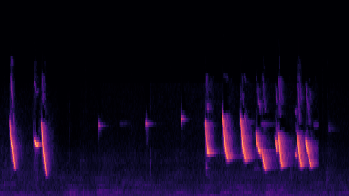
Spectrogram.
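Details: Two sharp descending chirps from wild birds at a cracked-corn feeder, a few faint peeps, then a rapid, regular string of about eight high chirps.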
